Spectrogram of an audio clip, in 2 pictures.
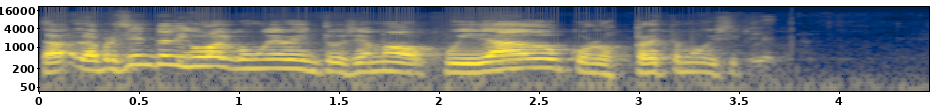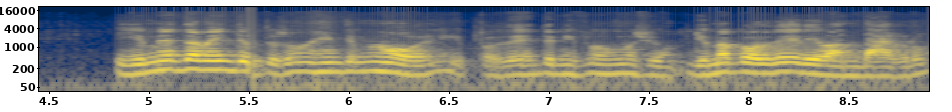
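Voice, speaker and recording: A man talks at a very fast pace with lively intonation. His fairly high voice has a dark, mellow tone. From Venezuela, Bolívar state (San Félix area). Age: 60s. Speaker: lawyer and oil business association director. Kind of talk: interview.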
